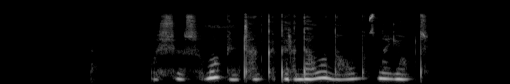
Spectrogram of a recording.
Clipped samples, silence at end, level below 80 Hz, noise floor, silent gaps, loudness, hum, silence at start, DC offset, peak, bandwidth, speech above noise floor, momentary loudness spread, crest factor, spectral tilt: under 0.1%; 0.85 s; -82 dBFS; -76 dBFS; none; -30 LUFS; none; 1.55 s; under 0.1%; -12 dBFS; 11.5 kHz; 47 dB; 14 LU; 20 dB; -3 dB/octave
